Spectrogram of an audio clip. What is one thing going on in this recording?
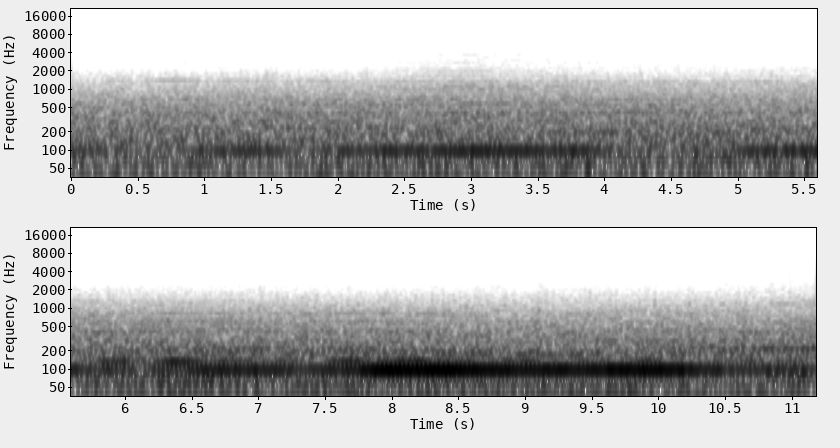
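A spaceship's engines rumble with a deep, steady drone that swells louder.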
